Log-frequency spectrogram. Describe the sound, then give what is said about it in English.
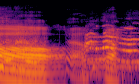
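A cat named AgriKitty gives a long, loud, drawn-out meow, followed by a shorter wavering meow with a speech-like rise and fall. “Hi, AgriKitty.”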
